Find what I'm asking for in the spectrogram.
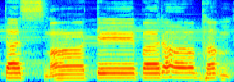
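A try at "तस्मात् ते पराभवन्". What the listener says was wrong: More holding on te. Tasmat te parabhavan.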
